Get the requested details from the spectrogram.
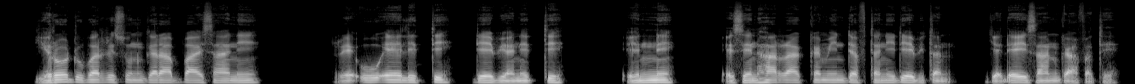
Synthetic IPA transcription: jɛɾo̞ːd̪ʊbɐrːɪsʊŋɡɐɾɐɐbːaːɪsaːniː | ɾɛʔuːe̞ːlɪt̪ːɪ | d̪e̞ːbɪʔɐnɪt̪ːɪ | ʔɪnːɪ | ʔɪsɪnɦɐrːɐɐkːɐmiːnd̪ɐft̪ɐniːd̪e̞ːbɪt̪ɐn | d͡ʒɛᶑe̞ːɪsaːŋɡaːfɐt̪ɛ̰

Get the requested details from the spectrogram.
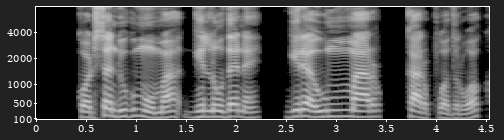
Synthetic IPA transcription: kɔdsanduɡmʊmaɡɪlʊd̪ɛnɛ | ɡɪɾaumːar | kaɾpwɔd̪ɾwɔk

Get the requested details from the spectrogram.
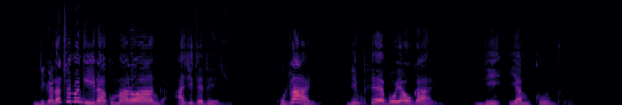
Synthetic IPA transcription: ndikaɗatʰɔmaŋɡiɾakumalɔaŋɡa̰at͡ʃitɛt̬ɛːzɔ | kutalḭ | ndimpʰɛp̬ɔjauk̬alḭ | ndijam̩kʰuːntʰɔ̥

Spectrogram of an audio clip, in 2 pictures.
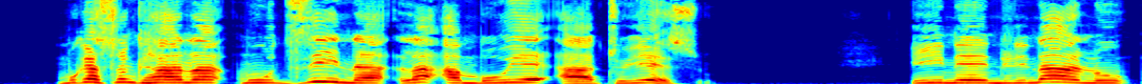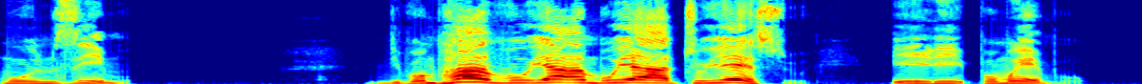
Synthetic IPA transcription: mukʰasɔŋkʰanamud͡zinalaʔambujɛʔatʰujɛːsu̥ | inɛndilinanumum̩ziːmu | ndipɔmpʰaɱvujaːmbujɛatʰujɛsṵ | ilipɔmwɛːpɔ̰

